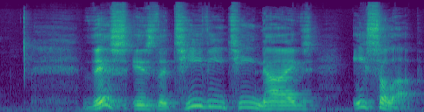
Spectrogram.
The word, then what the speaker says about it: ECILOP: is the tvt knives iselop or esselop I guess you could pronounce it that way and this was based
